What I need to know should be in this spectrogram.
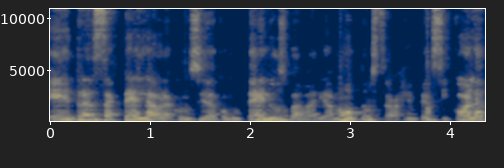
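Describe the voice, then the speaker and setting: With lively intonation and a somewhat breathy sound, a woman talks at a moderate pace in a fairly high pitch. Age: 40s. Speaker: leadership trainer and speaker. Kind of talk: interview on a live stream.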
